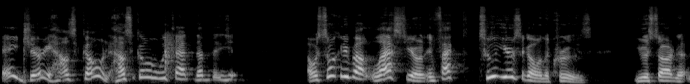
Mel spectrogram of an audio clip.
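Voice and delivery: greeting Jerry. Retold or imitated. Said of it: "I see people at a live event and I'm like".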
